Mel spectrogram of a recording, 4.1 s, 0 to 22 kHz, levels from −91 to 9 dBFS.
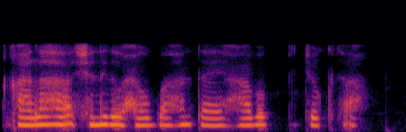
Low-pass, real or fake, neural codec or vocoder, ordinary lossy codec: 5.4 kHz; real; none; Opus, 24 kbps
